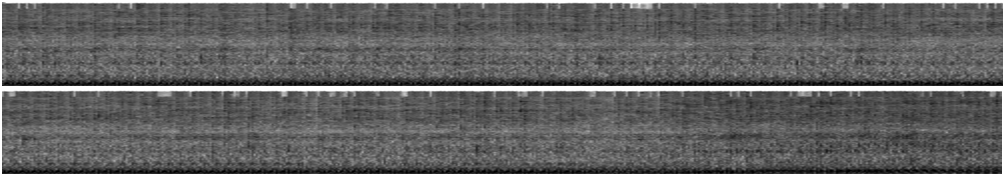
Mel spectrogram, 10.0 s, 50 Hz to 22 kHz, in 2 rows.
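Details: Toro Timecutter Z5020 ride-on mower with swapped-in eBay replacement engine, no muffler fitted: loud raw idle with hard rapid popping exhaust bark and deep low rumble; loud exhaust because no muffler.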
